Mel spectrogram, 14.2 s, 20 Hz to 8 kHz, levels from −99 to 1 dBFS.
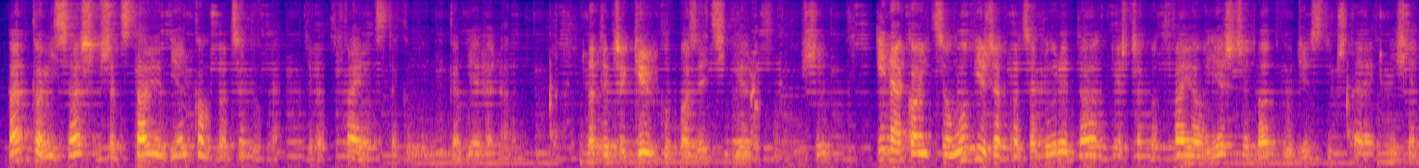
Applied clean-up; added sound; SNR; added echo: neural separator model SepFormer DNS4.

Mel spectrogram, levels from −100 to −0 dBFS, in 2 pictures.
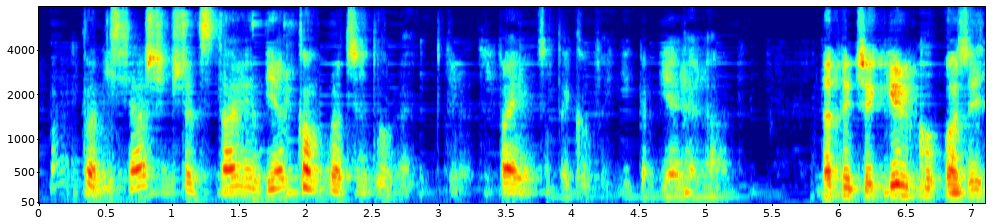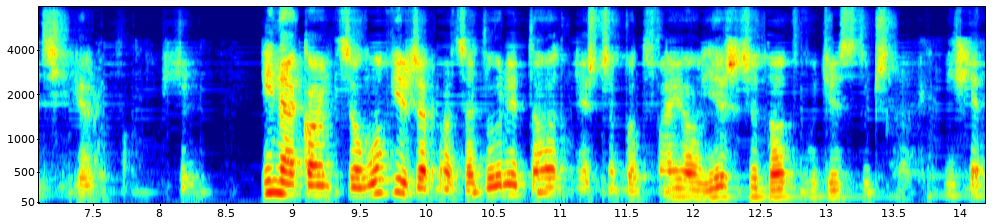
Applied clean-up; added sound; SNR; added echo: neural mask model DeepFilterNet 3.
